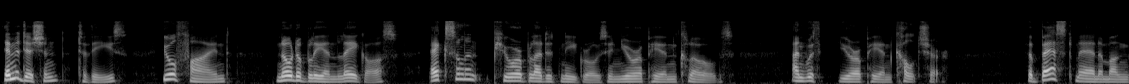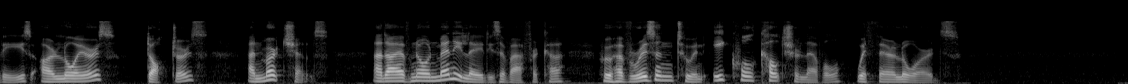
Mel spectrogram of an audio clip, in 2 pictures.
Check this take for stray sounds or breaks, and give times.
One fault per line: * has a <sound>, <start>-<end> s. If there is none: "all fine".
all fine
